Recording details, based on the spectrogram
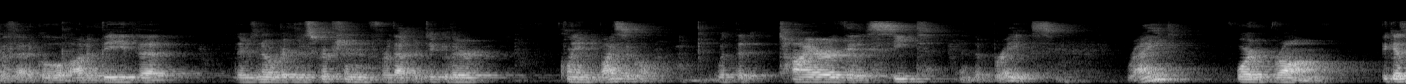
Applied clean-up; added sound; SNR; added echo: none; none; none; reverberation time 0.9 s.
